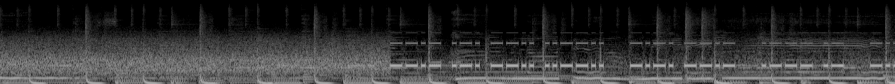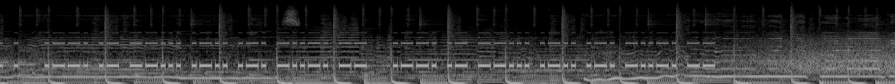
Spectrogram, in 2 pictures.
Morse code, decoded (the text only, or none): QRZ? CQ JA DE PA7LR/M PA7LR/M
